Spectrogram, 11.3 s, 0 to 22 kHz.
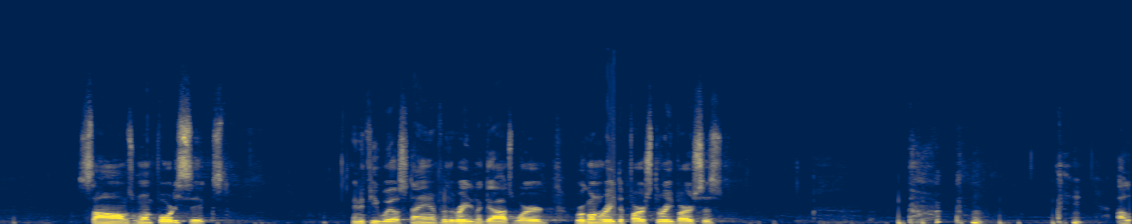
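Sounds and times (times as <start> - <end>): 
speech: 0.8 - 2.4, 3.6 - 7.4
person with a cough coughing in harsh bursts: 9.1 - 11.0
throat clearing: 9.1 - 11.0.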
